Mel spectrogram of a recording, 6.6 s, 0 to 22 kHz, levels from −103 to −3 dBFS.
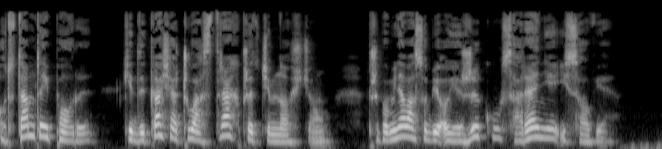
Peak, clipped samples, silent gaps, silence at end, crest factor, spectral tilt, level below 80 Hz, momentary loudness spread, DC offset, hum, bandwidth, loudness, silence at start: -16 dBFS; under 0.1%; none; 0.15 s; 18 dB; -3.5 dB/octave; -70 dBFS; 14 LU; under 0.1%; none; 16 kHz; -34 LUFS; 0 s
